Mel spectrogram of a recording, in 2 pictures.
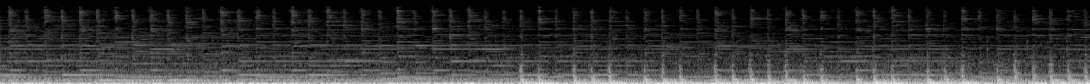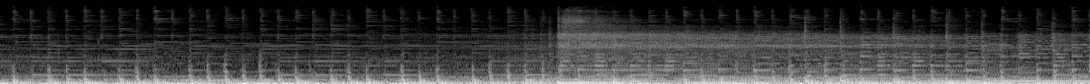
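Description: Rock music playing through the 2021 Volvo V90's Bowers & Wilkins car audio system, heard inside the cabin. A heavy bass line comes in about five seconds in, and the music turns brighter and fuller at around sixteen seconds.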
